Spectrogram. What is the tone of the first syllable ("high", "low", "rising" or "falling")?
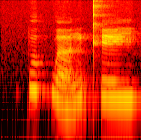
high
